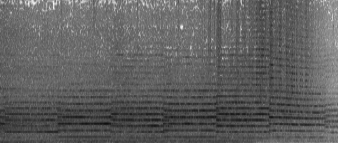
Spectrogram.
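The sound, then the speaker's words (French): Several sirens of security vehicles wail together with stacked, shifting tones, loud over the rumble of moving vehicles, as the new French defence minister's convoy arrives for an official visit to the construction site of the new defence ministry headquarters, fading slightly toward the end as the convoy passes. “Voilà, c'est avec grand renfort de sirènes et de véhicules de sécurité que le nouveau ministre de la Défense vient pour cette visite officielle du grand chantier de ce qu'on appelle le Balargone, le Pentagone à la française,”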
